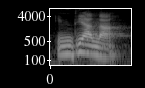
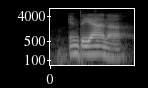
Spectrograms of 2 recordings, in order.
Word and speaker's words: Indiana: Another state is this one, very often mispronounced, like Indiana or Indiana, whereas in fact it's Indiana, Indiana.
